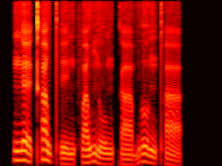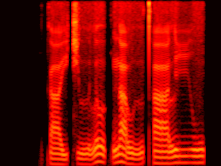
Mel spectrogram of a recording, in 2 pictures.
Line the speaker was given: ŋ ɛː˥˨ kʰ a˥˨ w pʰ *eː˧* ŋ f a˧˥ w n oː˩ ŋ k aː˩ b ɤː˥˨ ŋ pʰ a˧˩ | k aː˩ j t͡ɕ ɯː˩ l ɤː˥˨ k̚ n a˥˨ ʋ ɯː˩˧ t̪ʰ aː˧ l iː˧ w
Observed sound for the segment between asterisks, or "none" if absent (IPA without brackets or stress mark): eː˩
